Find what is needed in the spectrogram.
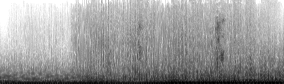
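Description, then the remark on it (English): A loud, sustained synth patch tone with a deep, steady low end; about a second and a half in, the fuzz on a saturator plugin is cranked up, adding a hissing white-noise layer over its upper range that persists to the end. “What it does very well, better than other plugins or what's unique to it, is if you crank up this fuzz, it creates a kind of a white noise layer.”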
